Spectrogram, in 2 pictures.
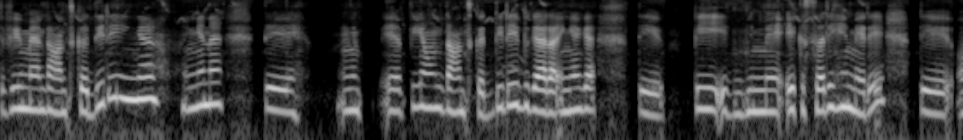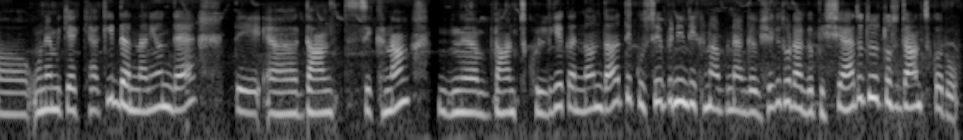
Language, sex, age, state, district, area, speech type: Dogri, female, 30-45, Jammu and Kashmir, Udhampur, urban, spontaneous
